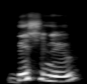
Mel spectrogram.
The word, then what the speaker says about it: Vishnu: awesome awesome okay um hold on vishyun height did i say it right okay vishnu this is new okay i'm gonna get it eventually it's like okay yes just like that already i'm to get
